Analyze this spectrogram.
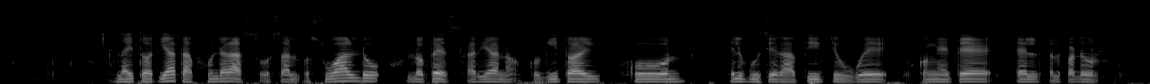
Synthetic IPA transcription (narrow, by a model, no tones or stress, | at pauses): lajt̪ɔɾjat̪aphundalaso̰saloswaldolɔpɛsa̰ɾjanɔ̰koɡitɔj | kon | elpusjekapik̚t͡ʃewekɔŋɛt̪ɛ | ɛlsa̰lfador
